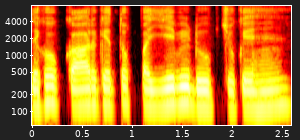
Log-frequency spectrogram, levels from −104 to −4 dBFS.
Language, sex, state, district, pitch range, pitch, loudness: Hindi, male, Uttar Pradesh, Muzaffarnagar, 120-130 Hz, 125 Hz, -16 LUFS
